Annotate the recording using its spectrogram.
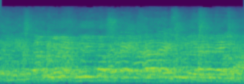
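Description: Several spectators talking over each other close by, an unbroken chatter of voices.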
